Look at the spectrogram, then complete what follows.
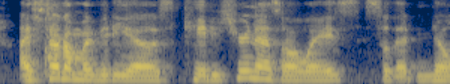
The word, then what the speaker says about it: Kaytee Thrun: TR just reminds uh rhymes with moon balloon but I start all my videos Katie TR as always so that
